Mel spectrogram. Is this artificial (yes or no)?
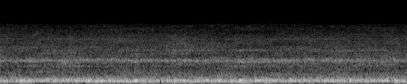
yes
